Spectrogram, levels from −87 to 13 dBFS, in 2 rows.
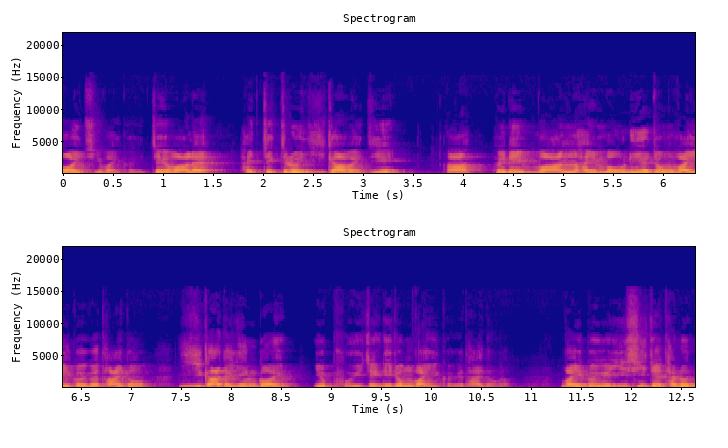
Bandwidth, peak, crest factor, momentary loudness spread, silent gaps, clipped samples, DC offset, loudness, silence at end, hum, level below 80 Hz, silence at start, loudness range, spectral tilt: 12.5 kHz; -4 dBFS; 14 dB; 12 LU; none; under 0.1%; under 0.1%; -18 LUFS; 0 s; none; -64 dBFS; 0 s; 4 LU; -6.5 dB/octave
